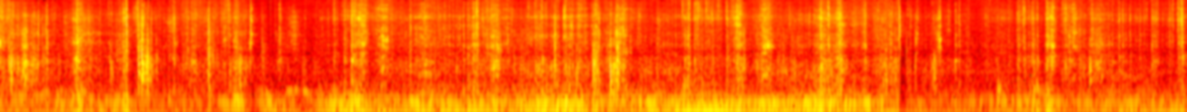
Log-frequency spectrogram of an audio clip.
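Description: A utility-knife blade shaves thin curled flakes from a solid piece of dry pink bar soap held in the hand. The result is a steady, dry scraping and crinkling with dense crackly clicks over a heavy low rumble. The sound dips briefly partway through before resuming.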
